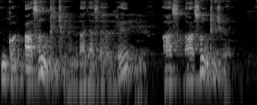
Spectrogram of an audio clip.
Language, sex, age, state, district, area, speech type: Maithili, male, 45-60, Bihar, Madhubani, rural, spontaneous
